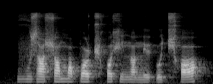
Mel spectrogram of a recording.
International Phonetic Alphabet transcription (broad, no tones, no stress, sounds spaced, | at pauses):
v u z ɑ ɬ ɒ m ɑ p ɔ ʈ͡ʂʰ ɔ ʃ i n ɒ n ɪ ʔ ʊ t͡ɕʰ ɒ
